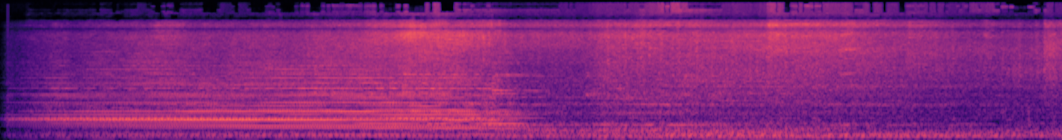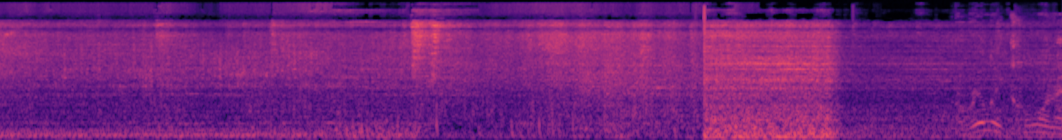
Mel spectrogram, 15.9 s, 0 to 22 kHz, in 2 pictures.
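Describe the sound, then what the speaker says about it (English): A long Union Pacific freight train led by an AC45CCTE locomotive rumbles past heading east, a loud, steady roar of engine and rolling wagons with a horn-like tone early on and a heavy burst near the end. "a UP AC-45 CCTE leading a long train"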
